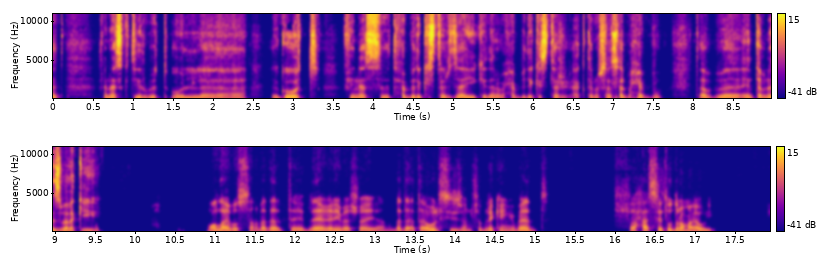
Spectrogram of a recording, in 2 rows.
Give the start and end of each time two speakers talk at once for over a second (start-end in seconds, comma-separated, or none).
none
